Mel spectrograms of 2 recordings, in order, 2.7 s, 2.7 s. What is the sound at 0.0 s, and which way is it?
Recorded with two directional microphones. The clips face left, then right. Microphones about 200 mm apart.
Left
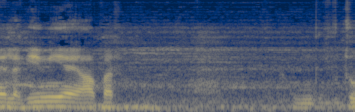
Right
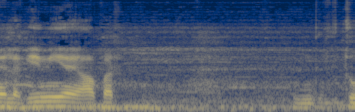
Speech, 5° right (ahead or behind).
